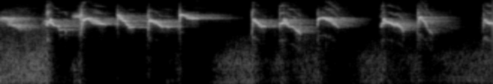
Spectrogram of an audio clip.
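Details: Caged oriental white-eye singing in a booster product test, a lively string of high, clear, down-slurred whistles delivered rapidly in two bursts with a short break between, in a quiet setting.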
